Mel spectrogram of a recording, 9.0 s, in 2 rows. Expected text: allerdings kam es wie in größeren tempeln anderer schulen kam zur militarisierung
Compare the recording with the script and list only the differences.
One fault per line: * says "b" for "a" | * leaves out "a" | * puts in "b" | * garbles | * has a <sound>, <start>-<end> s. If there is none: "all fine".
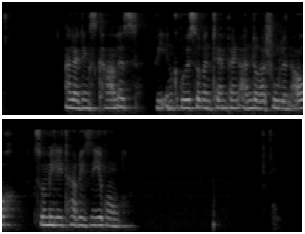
* says "auch" for "kam"
* has a laugh, 7.7-7.9 s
